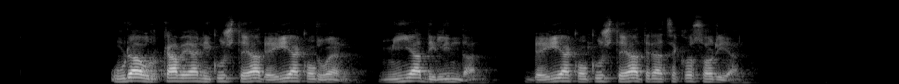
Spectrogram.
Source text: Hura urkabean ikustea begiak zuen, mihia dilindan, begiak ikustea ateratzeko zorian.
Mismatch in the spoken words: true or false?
false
